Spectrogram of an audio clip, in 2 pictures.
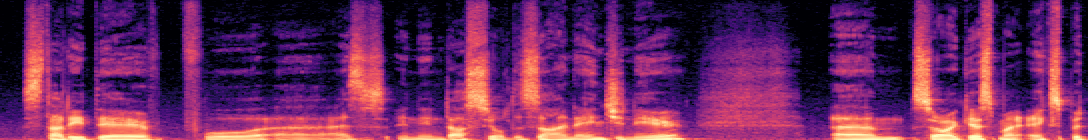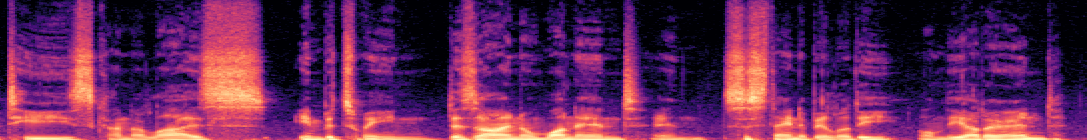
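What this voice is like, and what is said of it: Dutch accent in English. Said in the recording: “By my name and my accent, you might have guessed that I am from the Netherlands.”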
